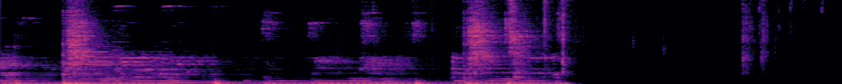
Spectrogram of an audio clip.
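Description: A programmed beat playing back: a plucked, guitar-like melody over steady bass notes and kick drum hits, put through a Gross Beat 'vinyl off' effect that is meant to sound like a record being shut off. The music stops dead about three seconds in.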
